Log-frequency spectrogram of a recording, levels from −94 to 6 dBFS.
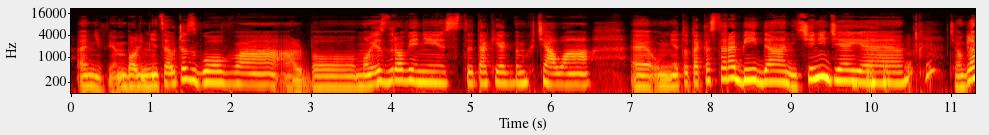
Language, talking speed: Polish, 140 wpm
